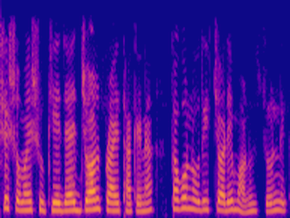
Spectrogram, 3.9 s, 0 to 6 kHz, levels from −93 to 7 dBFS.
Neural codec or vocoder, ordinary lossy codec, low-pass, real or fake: none; none; 5.4 kHz; real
